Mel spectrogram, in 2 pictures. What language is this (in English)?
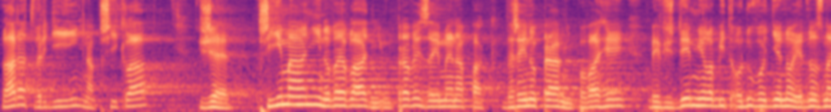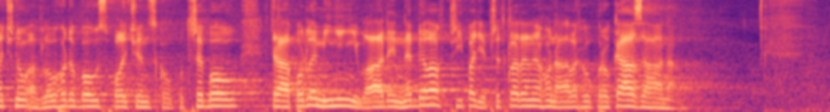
Czech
